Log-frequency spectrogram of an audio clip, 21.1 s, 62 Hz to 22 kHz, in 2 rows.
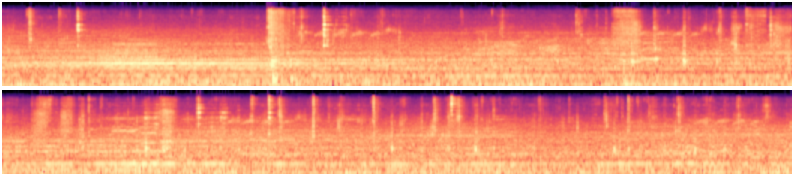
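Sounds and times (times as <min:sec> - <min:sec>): person chewing food: 0:07.6 - 0:21.0.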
